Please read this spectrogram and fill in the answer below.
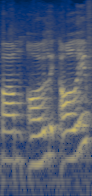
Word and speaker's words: Palmolive: Entonces, sí, en México lo dicen Palmolive, pronuncian Palmolive, y en Lituania decimos Palmolive, o sea, la E la quitamos, Palmolive.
